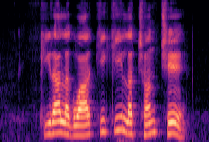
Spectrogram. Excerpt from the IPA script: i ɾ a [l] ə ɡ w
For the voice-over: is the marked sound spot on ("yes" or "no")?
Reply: yes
